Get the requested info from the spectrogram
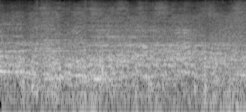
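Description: Breakdance fairground ride running at speed: a loud, continuous mechanical rumble and rattle from its spinning cars and turning platform, with fairground music faint underneath.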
